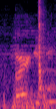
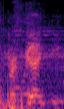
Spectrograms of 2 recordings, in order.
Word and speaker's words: Burgundy: pronounce the streets because it's not burgundy it's burgundi oh boy yeah that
